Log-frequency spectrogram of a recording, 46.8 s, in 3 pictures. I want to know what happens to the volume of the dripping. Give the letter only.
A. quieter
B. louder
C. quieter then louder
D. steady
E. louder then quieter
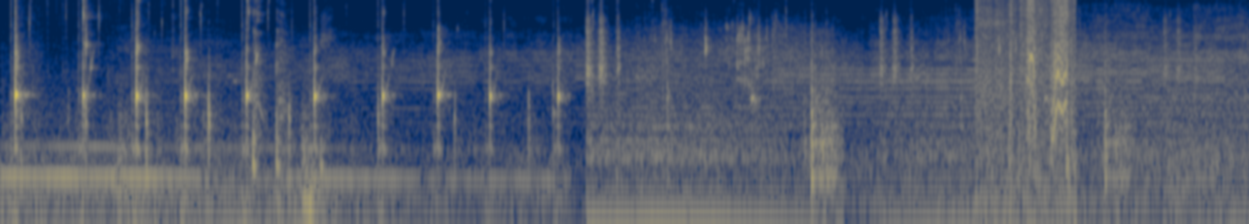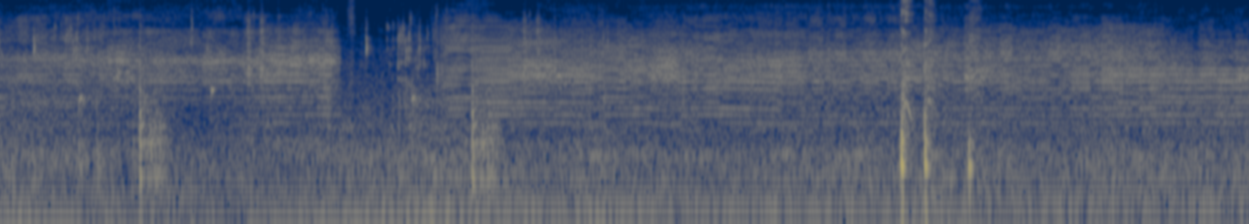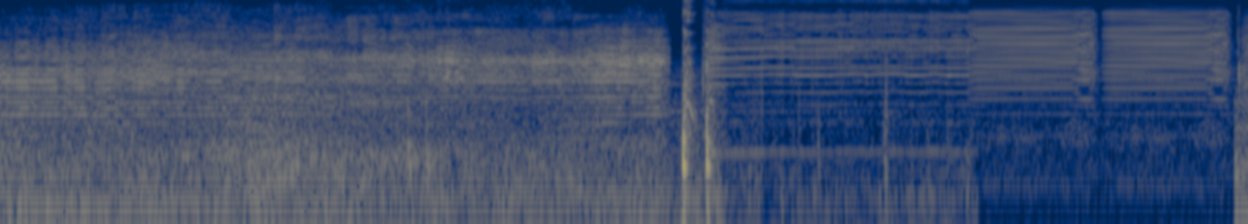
A.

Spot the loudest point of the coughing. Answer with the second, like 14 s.
27 s.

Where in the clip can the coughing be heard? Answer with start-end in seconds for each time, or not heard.
3.1-4.2, 26.9-27.9, 39.7-40.2.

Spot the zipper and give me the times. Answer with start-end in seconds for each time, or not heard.
12.2-13.4.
